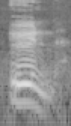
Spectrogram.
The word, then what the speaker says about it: une: This effort you have to make, and you have to keep the lip in the position of pronouncing U. So the effort is from E, you don't have to pronounce U. Une. You make this effort. If you make an effort of pronouncing U, you will make a mistake, and I have seen many students making this mistake.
